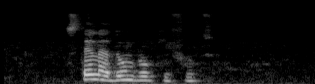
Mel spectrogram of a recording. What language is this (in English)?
Cameroon Pidgin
